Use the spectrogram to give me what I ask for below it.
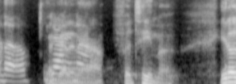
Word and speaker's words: Fatima: Fatima. It's Fatima.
